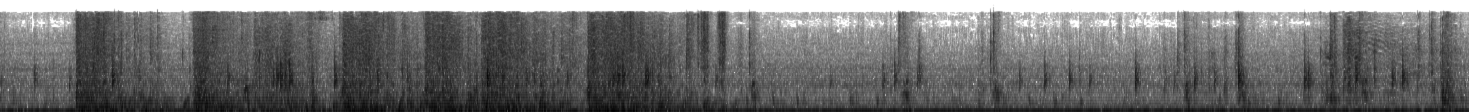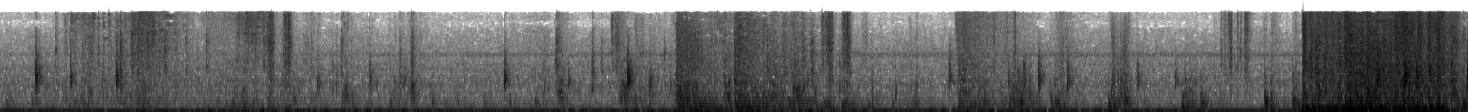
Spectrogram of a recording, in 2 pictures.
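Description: Footsteps of a game character run quickly across hard floors.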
